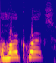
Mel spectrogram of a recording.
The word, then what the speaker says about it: Horcrux: It's like a hercrux or whatever. How you say it? Horcrux.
